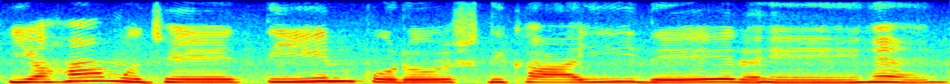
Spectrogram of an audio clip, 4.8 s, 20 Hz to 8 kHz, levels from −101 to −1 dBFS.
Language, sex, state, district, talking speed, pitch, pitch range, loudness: Hindi, female, Madhya Pradesh, Katni, 100 wpm, 250 Hz, 240-270 Hz, -12 LUFS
